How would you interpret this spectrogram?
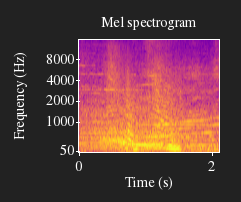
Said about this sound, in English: and this is speeder bikes again on Sulukumai running around, and I guess they shouldn't sound like the speeder bikes from the Return of the Jedi time period, but they do, and this is what they sound like.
